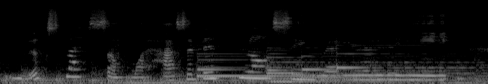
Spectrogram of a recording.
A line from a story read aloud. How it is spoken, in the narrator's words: Laughing Jack cackled under his breath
